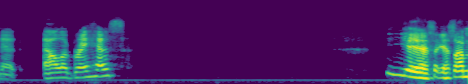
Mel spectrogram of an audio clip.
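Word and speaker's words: alebrijes: has Ella she sent me a voice message pronouncing it Alla brejes yes yes I'm not getting it yeah yeah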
